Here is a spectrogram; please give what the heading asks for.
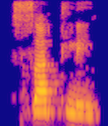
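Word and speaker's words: subtly: undermine you while others might सली बी यहां पे साइलेंट है सटली सटल से बना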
